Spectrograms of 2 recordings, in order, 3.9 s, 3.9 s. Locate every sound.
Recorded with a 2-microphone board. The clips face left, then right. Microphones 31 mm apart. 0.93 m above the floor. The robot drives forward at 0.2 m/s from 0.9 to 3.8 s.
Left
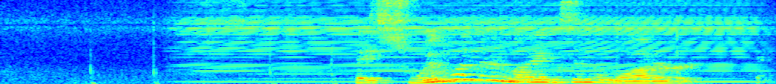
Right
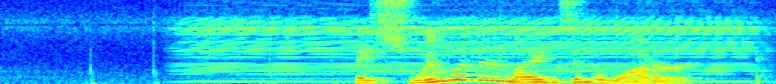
1.8 s a woman speaking: 55° right (ahead or behind), 1.2 m; by 3.8 s 60° right (ahead or behind), 1.1 m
